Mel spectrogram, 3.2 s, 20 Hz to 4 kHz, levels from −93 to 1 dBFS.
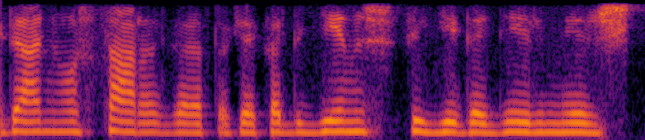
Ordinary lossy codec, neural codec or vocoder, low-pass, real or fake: AAC, 32 kbps; none; 3.6 kHz; real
